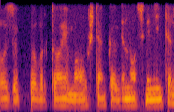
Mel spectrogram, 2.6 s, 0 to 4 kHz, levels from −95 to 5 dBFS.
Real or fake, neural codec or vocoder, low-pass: real; none; 3.6 kHz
